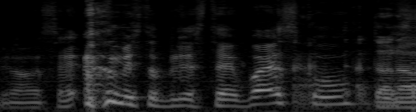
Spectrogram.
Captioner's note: coughs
